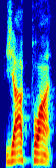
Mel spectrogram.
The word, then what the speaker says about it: Jacques Plante: Yeah, Jacques Jacques Plante is is that is the pronunciation.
